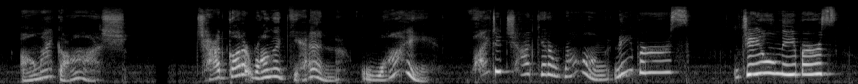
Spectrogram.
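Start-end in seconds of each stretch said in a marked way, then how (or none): 0.2-6.1 put-on swooping Valley Girl voice, "why" stretched long. Act out how she might react when she wakes up on the twenty-third, in a Valley Girl voice. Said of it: "Adrian says Valley Girl voice".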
